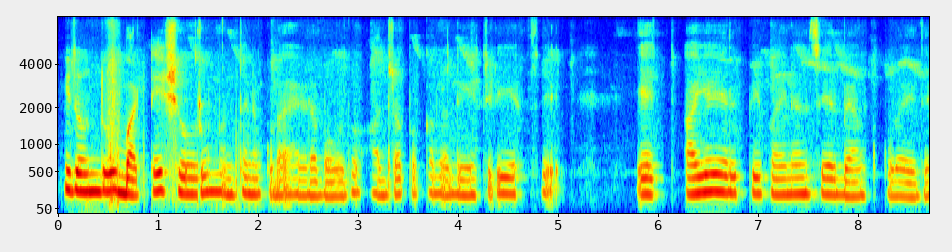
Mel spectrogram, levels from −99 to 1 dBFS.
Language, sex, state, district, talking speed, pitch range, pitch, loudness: Kannada, female, Karnataka, Mysore, 95 wpm, 195-225 Hz, 205 Hz, -18 LUFS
